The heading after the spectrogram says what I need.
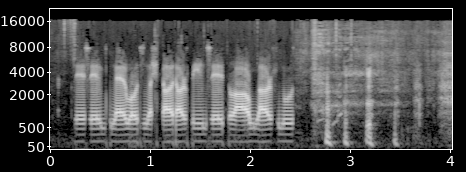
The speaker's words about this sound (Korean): UFO 회화하는 소리 지들끼리 대화하는 소리예요. UFO 네.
